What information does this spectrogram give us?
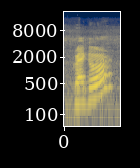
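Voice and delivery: mother calling through door. A narrator's reading. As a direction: call gently through the door. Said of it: "a voice called".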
